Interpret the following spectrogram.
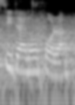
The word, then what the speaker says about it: Ctenophora: The pronunciation is Ctenophora.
